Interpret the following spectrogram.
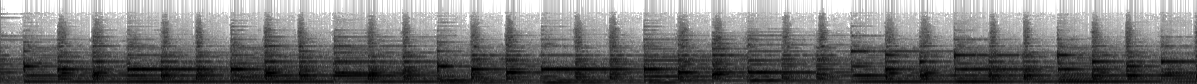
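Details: Cheerful tinkling piano-style tune with a steady bouncing beat, and no other sounds.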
